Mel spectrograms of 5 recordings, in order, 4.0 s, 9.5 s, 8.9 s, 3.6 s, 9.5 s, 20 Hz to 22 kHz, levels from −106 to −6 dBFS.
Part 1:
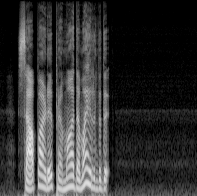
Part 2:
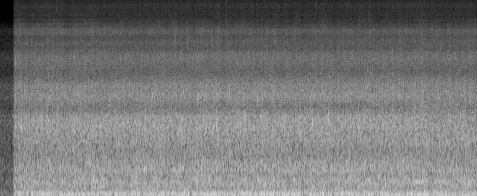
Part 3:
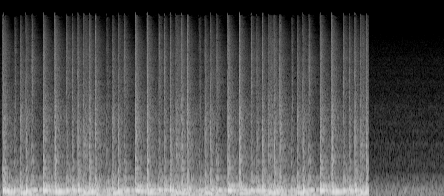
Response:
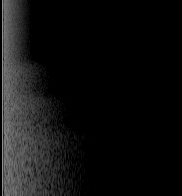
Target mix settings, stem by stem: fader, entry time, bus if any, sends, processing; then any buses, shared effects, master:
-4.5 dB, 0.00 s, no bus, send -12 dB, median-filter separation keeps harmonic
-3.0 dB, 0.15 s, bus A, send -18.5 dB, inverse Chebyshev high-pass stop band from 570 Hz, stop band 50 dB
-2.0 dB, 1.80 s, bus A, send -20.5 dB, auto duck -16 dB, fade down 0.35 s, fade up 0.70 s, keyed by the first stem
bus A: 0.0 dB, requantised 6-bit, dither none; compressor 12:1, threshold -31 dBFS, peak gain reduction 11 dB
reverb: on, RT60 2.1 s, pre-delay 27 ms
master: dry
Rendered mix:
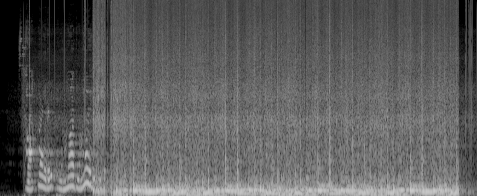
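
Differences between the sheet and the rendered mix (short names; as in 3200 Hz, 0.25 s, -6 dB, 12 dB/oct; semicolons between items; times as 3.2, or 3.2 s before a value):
stem 1 -4.5 dB -> -14.0 dB; stem 2 -3.0 dB -> -11.0 dB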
